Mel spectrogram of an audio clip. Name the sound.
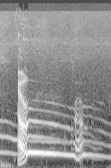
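person imitating a howl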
